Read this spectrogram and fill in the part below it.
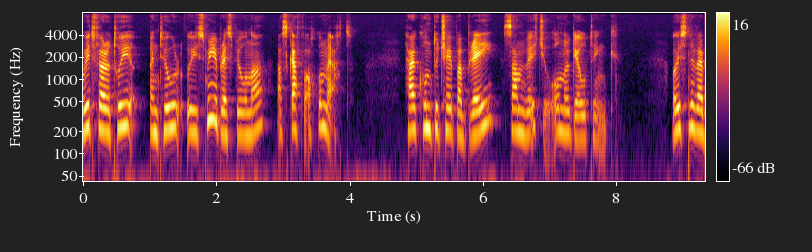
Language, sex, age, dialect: Faroese, female, 15-35, Norðurstreymoy/Eysturoy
